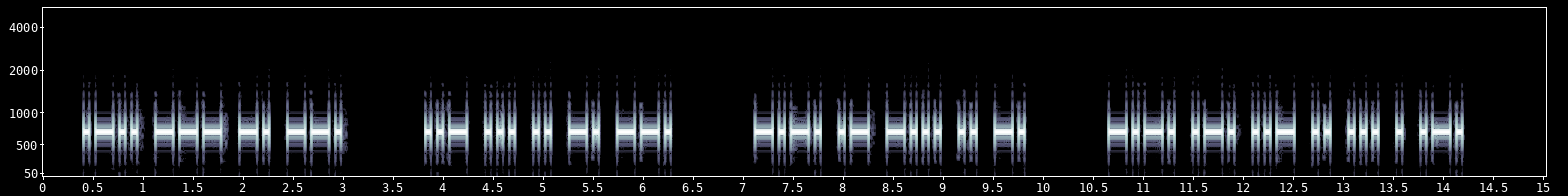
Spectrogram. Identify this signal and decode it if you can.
Morse code, heard as a keyed tone, about 20 wpm, 700 Hz. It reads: LONG USING CABIN CRUISER
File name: UK MASTER QSOs TRAINING / 20WPM / UK MASTER QSOs 0073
